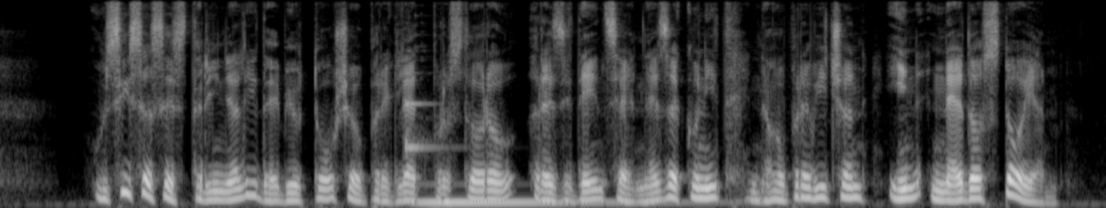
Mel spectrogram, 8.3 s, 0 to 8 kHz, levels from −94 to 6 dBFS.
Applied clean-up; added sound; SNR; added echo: none; Marimba, xylophone; 9 dB; none.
